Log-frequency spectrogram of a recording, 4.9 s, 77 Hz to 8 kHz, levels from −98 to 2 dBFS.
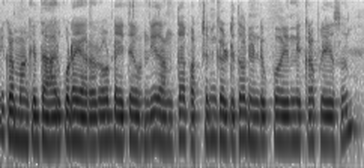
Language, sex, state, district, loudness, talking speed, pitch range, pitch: Telugu, female, Andhra Pradesh, Krishna, -16 LUFS, 210 wpm, 160-175 Hz, 165 Hz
